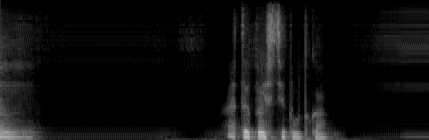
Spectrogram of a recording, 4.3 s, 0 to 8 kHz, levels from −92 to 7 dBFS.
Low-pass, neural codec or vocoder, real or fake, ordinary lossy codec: none; codec, 16 kHz, about 1 kbps, DyCAST, with the encoder's durations; fake; none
